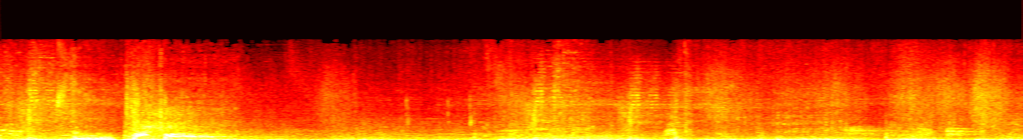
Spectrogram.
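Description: Lightning crackles and snaps.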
